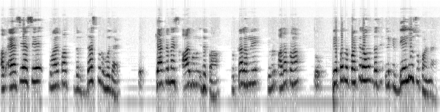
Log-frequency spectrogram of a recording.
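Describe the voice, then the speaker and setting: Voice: sits high, lively intonation, brisk, warm tone. A teacher giving a classroom-style lesson who keeps repeating points and asks and answers their own questions. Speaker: English teacher. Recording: dull lo-fi recording.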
